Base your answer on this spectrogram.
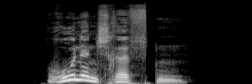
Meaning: plural of Runenschrift
- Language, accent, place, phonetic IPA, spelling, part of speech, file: German, Germany, Berlin, [ˈʁuːnənˌʃʁɪftn̩], Runenschriften, noun, De-Runenschriften.ogg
